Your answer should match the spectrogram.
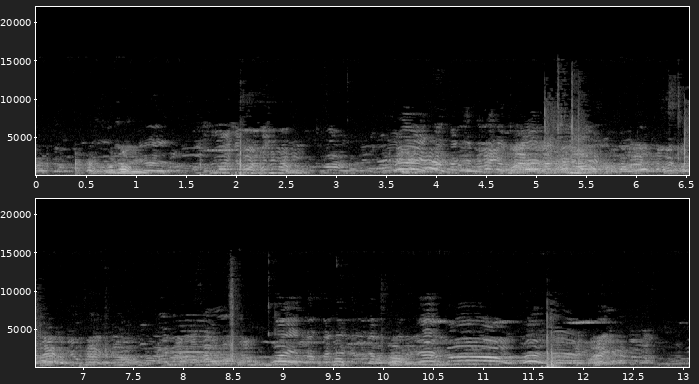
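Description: Several people talking over one another in loud, indistinct chatter, with a couple of brief dull thumps.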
